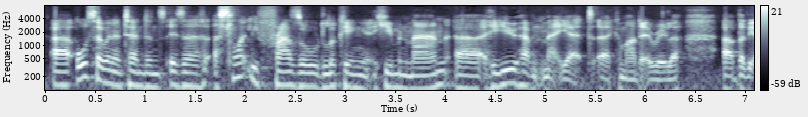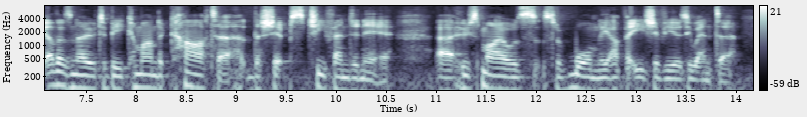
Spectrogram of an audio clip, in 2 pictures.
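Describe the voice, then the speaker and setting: A man runs a tabletop role-playing game as game master. His voice sits fairly low and his delivery is halting. A light layer of noise runs under the recording. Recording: noisy home recording.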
